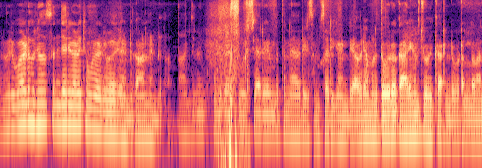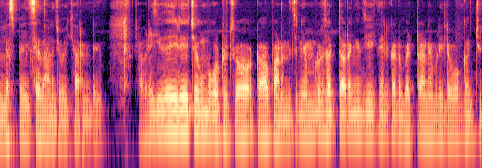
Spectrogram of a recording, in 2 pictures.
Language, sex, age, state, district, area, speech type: Malayalam, male, 18-30, Kerala, Kozhikode, urban, spontaneous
